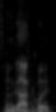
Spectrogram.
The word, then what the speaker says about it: Ngakoue: 6, Yannick Ngakoue. – Yep. – I think if I said that correctly, I believe that's Ngakoue.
